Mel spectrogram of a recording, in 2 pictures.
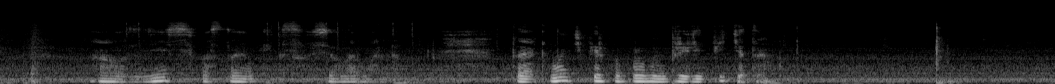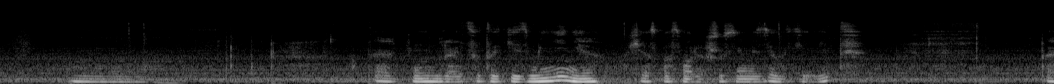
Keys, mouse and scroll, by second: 1.2 click, 2.6 click, 3.2 click, 3.8 click, 9.3 KP_3, 11.8 click, 16.7-19.3 drag, 19.3-20.0 scroll up 3.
